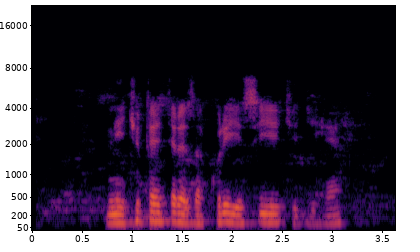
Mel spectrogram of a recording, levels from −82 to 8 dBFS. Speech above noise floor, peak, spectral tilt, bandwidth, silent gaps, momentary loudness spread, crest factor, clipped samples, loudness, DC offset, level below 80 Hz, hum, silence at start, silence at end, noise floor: 27 dB; -14 dBFS; -6 dB/octave; 7.2 kHz; none; 16 LU; 20 dB; under 0.1%; -32 LUFS; under 0.1%; -64 dBFS; none; 0.75 s; 0.5 s; -58 dBFS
